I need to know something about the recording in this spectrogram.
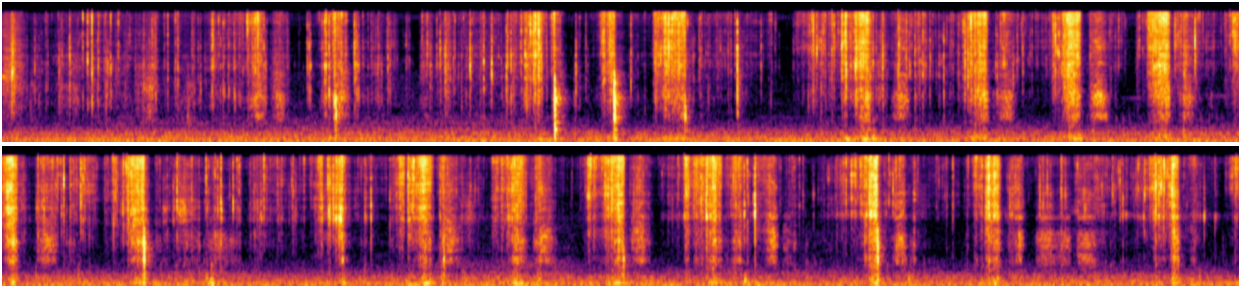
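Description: A knife chops lettuce on a wooden board with repeated crisp thuds.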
